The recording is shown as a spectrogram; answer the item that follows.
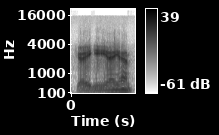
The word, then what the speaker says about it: Jean: the French name Johan j e a n and how do you pronounce that in English Jean there you are you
